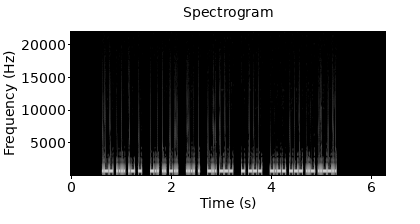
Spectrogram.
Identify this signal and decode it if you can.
Morse code, heard as a keyed tone, about 50 wpm, 700 Hz. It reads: WHAT DID HE DO TO YOU?
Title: Sentences from Top 100 Words 50wpm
